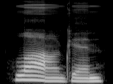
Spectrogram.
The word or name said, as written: longan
